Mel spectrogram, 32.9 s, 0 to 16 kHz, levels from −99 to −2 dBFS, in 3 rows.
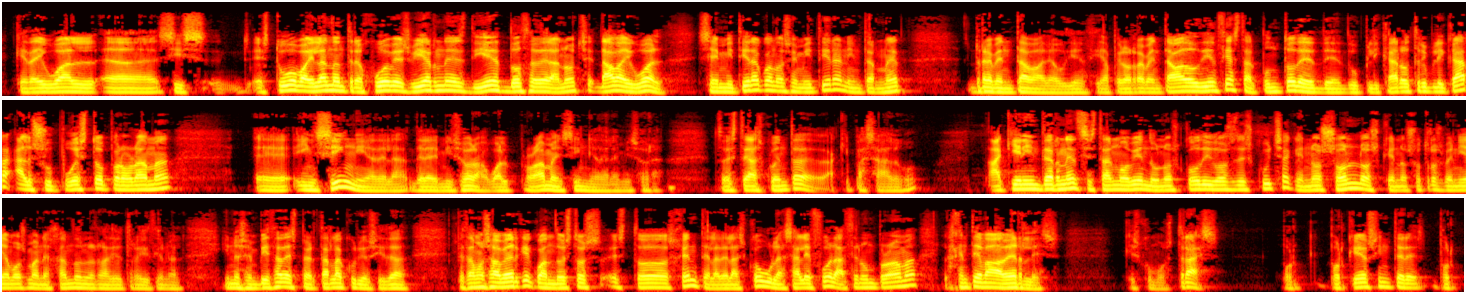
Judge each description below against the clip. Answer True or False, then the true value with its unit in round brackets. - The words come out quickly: True (230 wpm)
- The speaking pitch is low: True (120 Hz)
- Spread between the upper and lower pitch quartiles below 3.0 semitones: False (4.1 semitones)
